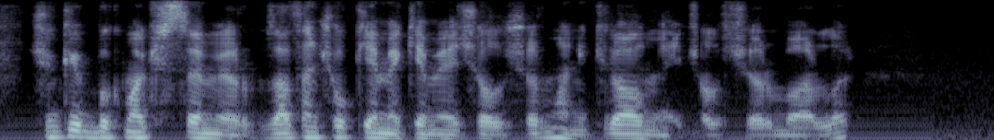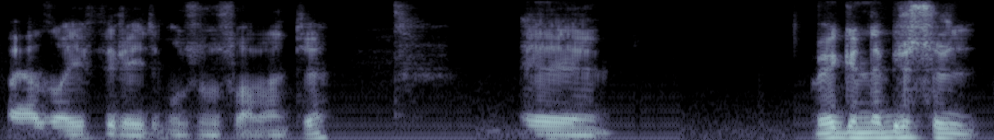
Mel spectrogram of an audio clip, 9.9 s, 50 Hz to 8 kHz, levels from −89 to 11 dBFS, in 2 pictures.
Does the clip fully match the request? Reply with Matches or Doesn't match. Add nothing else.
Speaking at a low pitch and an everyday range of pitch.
Matches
